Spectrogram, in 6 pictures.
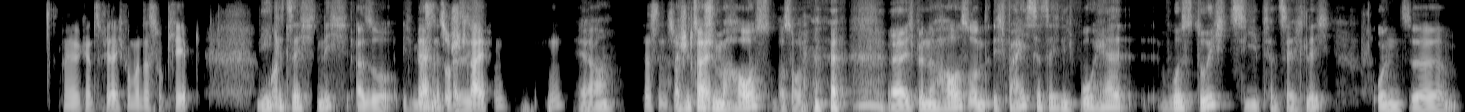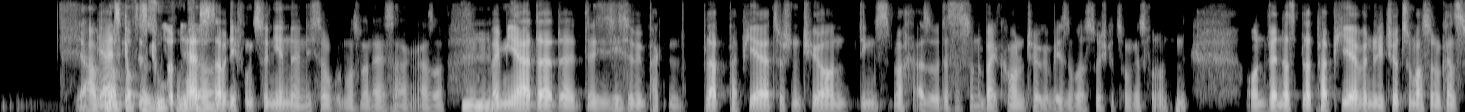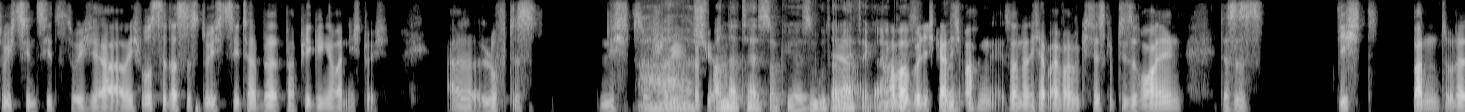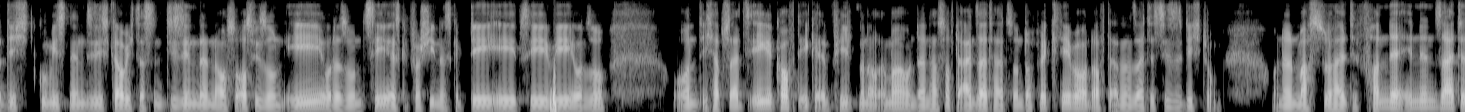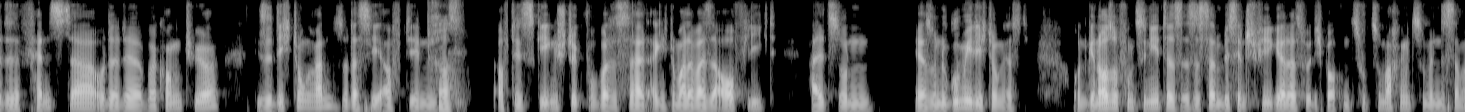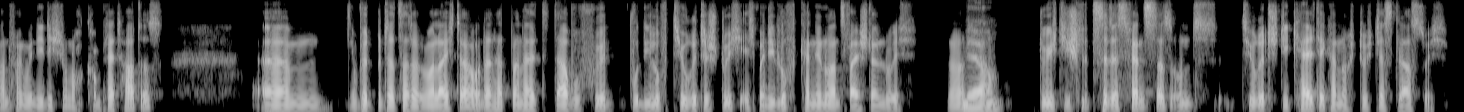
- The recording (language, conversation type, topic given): German, podcast, Welche Tipps hast du, um zu Hause Energie zu sparen?
- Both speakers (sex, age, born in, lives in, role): male, 25-29, Germany, Germany, guest; male, 25-29, Germany, Germany, host
- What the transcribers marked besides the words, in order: chuckle; other background noise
